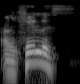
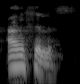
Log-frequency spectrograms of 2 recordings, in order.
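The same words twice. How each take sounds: First: The stress falls on a later syllable. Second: The stress falls on the first syllable. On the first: The speaker calls it wrong. "Entonces tampoco es" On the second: The speaker calls it right. "esta es la sílaba tónica"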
